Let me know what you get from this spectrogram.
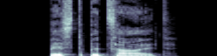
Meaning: highest-paid
- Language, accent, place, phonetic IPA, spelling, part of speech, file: German, Germany, Berlin, [ˈbɛstbəˌt͡saːlt], bestbezahlt, adjective, De-bestbezahlt.ogg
